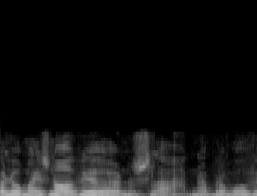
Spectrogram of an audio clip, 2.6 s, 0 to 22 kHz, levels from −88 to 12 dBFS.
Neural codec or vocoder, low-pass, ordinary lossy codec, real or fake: vocoder, 44.1 kHz, 80 mel bands, Vocos; 7.2 kHz; AAC, 48 kbps; fake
